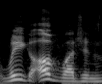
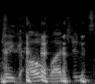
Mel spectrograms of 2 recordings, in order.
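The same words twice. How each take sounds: First: The first word sounds like 'league'. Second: The first word sounds like 'Lego'. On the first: The speaker calls it right. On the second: The speaker calls it wrong.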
